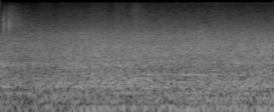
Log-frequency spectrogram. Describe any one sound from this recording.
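A cloth rubs across a whiteboard with a soft swishing.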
